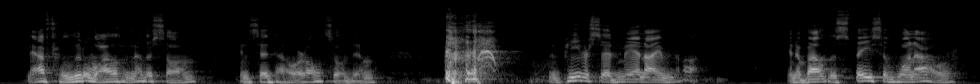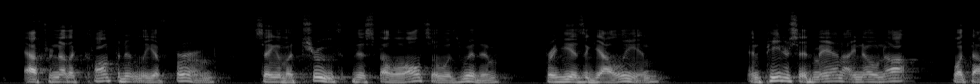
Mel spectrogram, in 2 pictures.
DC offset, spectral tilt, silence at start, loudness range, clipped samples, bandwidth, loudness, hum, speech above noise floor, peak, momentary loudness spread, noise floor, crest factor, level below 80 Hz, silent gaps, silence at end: under 0.1%; -7 dB/octave; 0.3 s; 5 LU; under 0.1%; 14 kHz; -30 LUFS; none; 41 dB; -4 dBFS; 12 LU; -70 dBFS; 26 dB; -46 dBFS; none; 0 s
